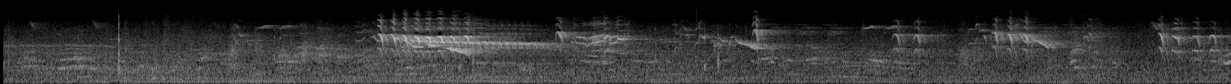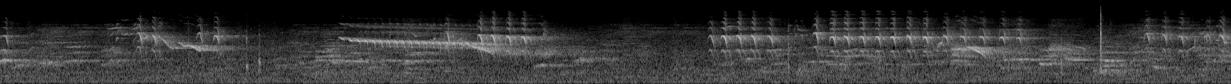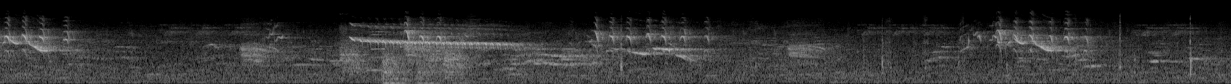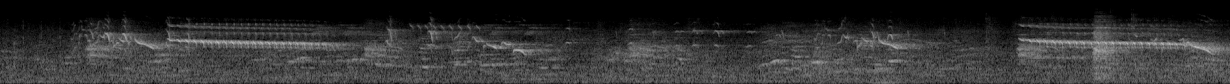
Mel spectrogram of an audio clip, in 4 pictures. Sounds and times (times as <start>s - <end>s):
Environmental noise: 0.0s - 49.2s
Outside, rural or natural: 0.0s - 49.2s
Speech: 0.0s - 49.2s
Bird vocalization, bird call, bird song: 2.3s - 12.8s, 13.4s - 14.8s, 15.5s - 17.9s, 18.5s - 25.5s, 26.2s - 36.7s, 37.6s - 46.4s, 47.1s - 49.2s.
